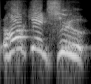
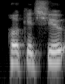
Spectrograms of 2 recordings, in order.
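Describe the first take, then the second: First: Repeating a catchphrase in a loud, much higher hype yell; catchphrase shout. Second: Said in the usual way. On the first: Acted. Podcast host yells a fan's wrestling catchphrase for the show, hype shout.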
